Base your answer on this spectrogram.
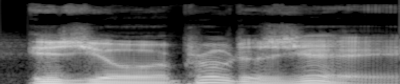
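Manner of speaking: deep resonant rumble, "protege" drawn out. Narrator reads his line about Twilight's passenger: deep resonant rumble. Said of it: "he rumbled, his voice deep and resonant".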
